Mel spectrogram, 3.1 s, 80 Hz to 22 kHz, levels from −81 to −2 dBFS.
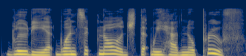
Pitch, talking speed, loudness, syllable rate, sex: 205 Hz, 175 wpm, -16 LUFS, 4.7 syllables/s, female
